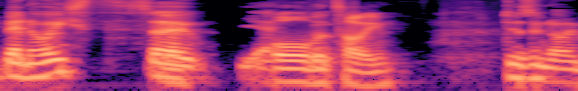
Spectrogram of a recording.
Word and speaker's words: Benoist: name properly though because it's benoir not Ben but she does pronounce it Ben oist so yeah time does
